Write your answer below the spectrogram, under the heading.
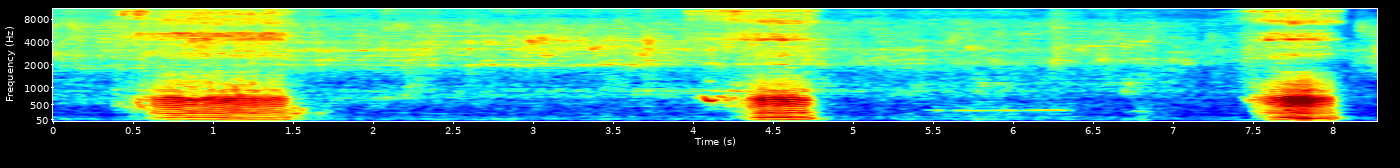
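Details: Cavalier King Charles Spaniel asleep, snoring: three long rasping, low buzzy snores, each about a second long, spaced three to four seconds apart, with quiet room hiss between.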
